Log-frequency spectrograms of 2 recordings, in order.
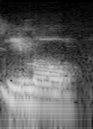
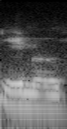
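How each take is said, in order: First: The name ends with an 'oh' sound. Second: The name ends with an 'oo' sound. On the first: The speaker calls it right. "but it's emo" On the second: The speaker calls it wrong. "everybody is my whole career has always said emu"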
